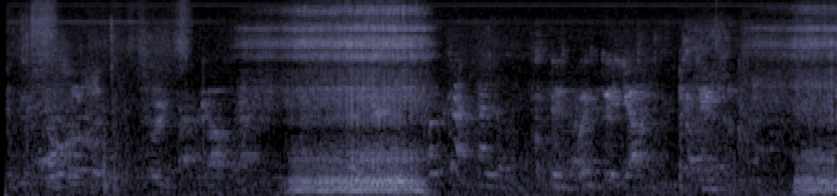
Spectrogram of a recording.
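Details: Brother sleeping after New Year's parties: one loud, rattling snore on inhalation, with room noise and faint voices in the background; snoring.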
